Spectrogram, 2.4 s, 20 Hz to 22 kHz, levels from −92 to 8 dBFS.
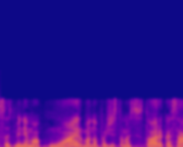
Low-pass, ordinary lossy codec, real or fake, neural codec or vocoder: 7.2 kHz; MP3, 64 kbps; fake; codec, 16 kHz, about 1 kbps, DyCAST, with the encoder's durations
